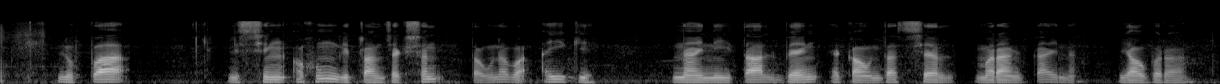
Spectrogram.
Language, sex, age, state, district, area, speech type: Manipuri, male, 45-60, Manipur, Churachandpur, rural, read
